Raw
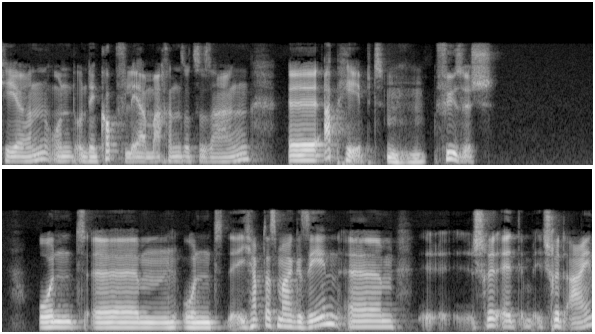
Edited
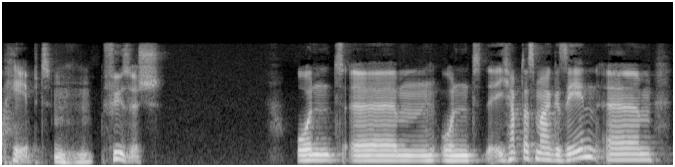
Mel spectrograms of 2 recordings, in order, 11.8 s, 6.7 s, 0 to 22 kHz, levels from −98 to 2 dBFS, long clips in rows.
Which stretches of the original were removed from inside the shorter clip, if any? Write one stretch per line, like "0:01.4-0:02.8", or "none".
none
